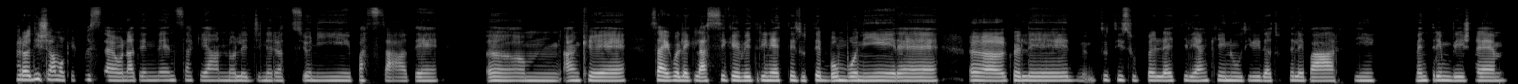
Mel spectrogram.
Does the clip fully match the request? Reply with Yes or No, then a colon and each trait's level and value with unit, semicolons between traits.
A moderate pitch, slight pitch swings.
Yes: medium, 180 Hz; narrow, 1.1 semitones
